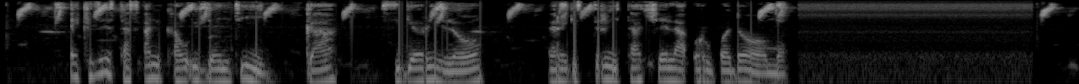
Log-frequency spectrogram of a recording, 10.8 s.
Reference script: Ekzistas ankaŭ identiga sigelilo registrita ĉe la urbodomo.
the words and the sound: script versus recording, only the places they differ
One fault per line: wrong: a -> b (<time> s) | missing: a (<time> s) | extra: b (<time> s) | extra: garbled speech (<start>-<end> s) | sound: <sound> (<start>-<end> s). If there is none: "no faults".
no faults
